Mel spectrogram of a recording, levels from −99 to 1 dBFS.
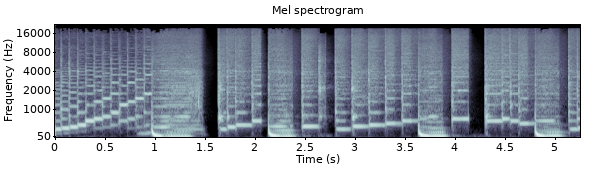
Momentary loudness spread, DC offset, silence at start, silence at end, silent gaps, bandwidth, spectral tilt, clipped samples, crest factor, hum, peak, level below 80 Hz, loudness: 3 LU; under 0.1%; 0 s; 0 s; none; 19.5 kHz; -3.5 dB/octave; under 0.1%; 14 dB; none; -4 dBFS; -22 dBFS; -17 LUFS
